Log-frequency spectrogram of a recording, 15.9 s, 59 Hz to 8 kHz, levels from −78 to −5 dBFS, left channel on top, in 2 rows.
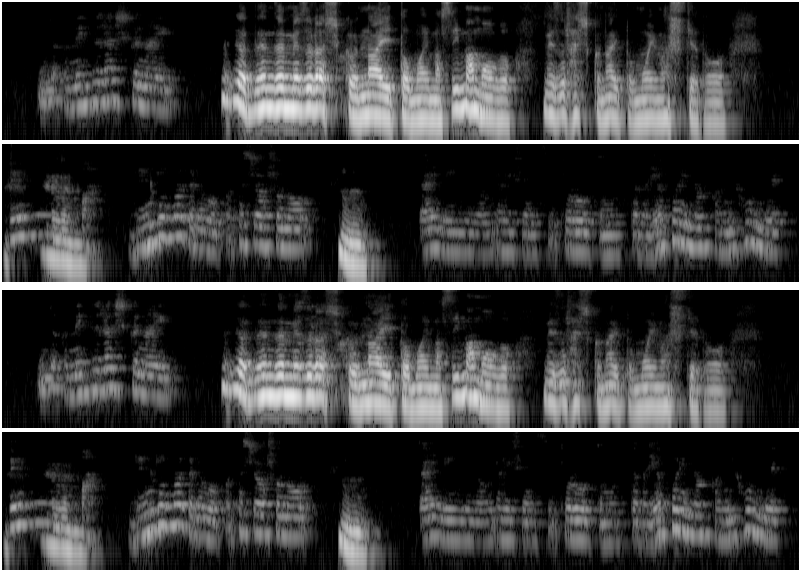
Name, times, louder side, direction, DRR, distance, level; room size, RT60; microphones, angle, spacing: voice 1, 0.3-1.7 2.9-3.8 4.0-4.1 8.0-8.9 9.2-11.0 12.1-13.3 13.6-15.7, right 1 dB, 50° right, -1 dB, 2.1 m, -42 dB
voice 2, 2.2-5.1 5.4-7.5 8.4-8.8 11.3-11.6, left 2 dB, 55° left, 12 dB, 0.6 m, -24 dB
5.8 x 5.6 x 3.9 m, 0.37 s
head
